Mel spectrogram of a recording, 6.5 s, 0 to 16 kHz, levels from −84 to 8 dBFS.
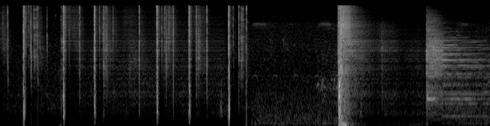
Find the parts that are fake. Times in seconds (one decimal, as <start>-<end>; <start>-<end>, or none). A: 0.8-3.0; 4.6-5.9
